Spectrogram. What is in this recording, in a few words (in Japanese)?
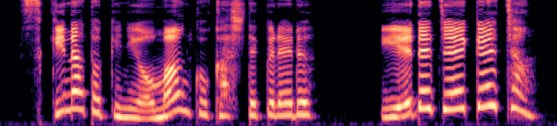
タイトルコール, 効果音あり; ASMR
